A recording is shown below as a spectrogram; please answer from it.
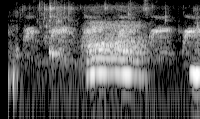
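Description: Water sloshing and splashing in a bathtub, with a high-pitched voice making a short drawn-out sound about a second in.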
